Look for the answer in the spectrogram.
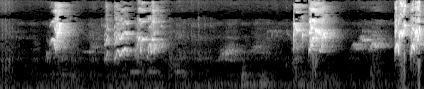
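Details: Lovebird giving short bursts of harsh, high, scratchy chirps separated by brief pauses, with quieter twittering between the louder bursts.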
